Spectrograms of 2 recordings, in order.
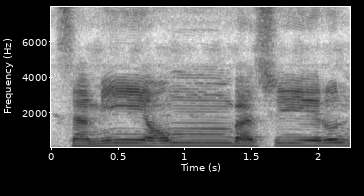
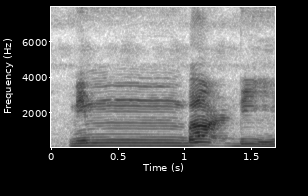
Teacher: iqlab itu artinya membalik membalik itu membalik suara nun mati menjadi mim mati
